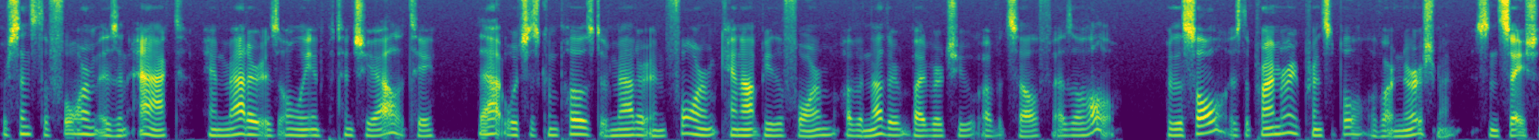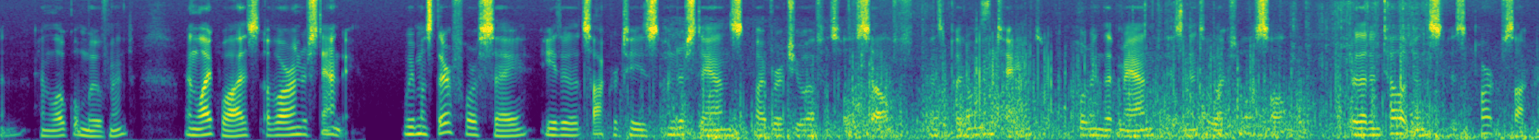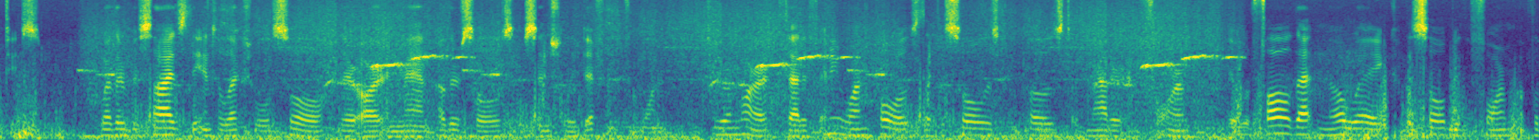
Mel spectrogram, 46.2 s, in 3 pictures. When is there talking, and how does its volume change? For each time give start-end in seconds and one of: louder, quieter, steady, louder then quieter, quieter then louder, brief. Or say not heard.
0.0-46.1 steady.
